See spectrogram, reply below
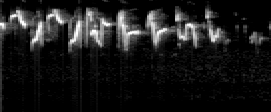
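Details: ['Indigo bunting giving a quick run of high slurred notes that rise and fall sharply, some in pairs, fading out after about two seconds.']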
